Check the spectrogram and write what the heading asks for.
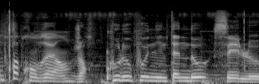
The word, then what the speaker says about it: Nintento: Il est super ton documentaire Camille, mais il y a pas de D en Tokyona. Du coup, c'est pas Nintendo, c'est Nintendo.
